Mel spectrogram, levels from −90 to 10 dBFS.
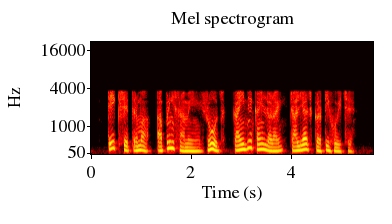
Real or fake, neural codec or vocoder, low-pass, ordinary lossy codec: real; none; 3.6 kHz; none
